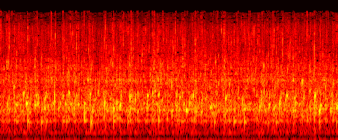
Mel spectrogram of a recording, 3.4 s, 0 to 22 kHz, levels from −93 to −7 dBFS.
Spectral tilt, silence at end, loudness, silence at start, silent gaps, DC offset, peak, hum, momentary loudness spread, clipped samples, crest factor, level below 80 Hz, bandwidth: 0.5 dB/octave; 0 s; -33 LUFS; 0 s; none; under 0.1%; -14 dBFS; none; 2 LU; under 0.1%; 20 dB; -80 dBFS; 17 kHz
